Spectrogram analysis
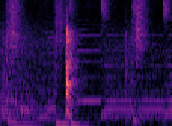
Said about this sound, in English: You can do your clap now.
